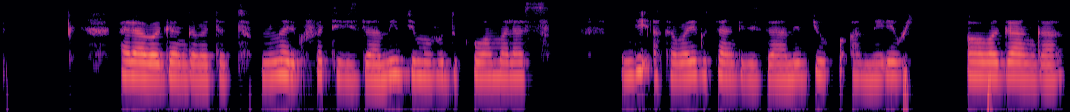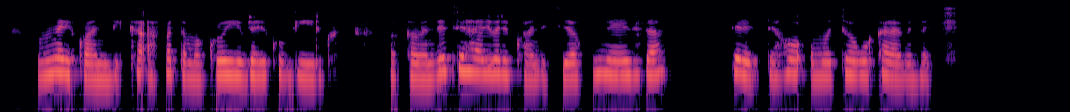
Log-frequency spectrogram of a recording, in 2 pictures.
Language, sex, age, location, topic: Kinyarwanda, female, 18-24, Kigali, health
